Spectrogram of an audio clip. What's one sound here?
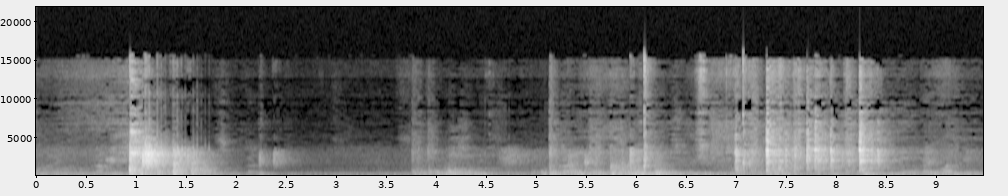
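Pool balls clack against each other and roll across the table.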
